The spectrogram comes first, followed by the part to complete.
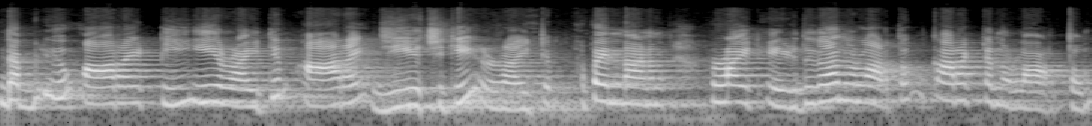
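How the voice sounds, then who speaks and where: A woman's voice: high-pitched, fairly bright tone. A woman teacher with a Malayali English accent, a Malayalam speaker, runs an exam-prep lesson and asks questions that she answers herself. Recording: echoey room with long reverb.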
